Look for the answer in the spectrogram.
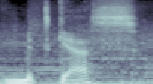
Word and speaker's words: Mit Gas: The album is called Mitgas.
